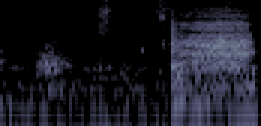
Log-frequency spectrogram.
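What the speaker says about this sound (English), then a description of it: "the dog's back at it, and my dogs are all riled up again" Several agitated dogs whimper and yelp faintly in the background of a home, short excited bursts that swell toward the end, heard at a distance.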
